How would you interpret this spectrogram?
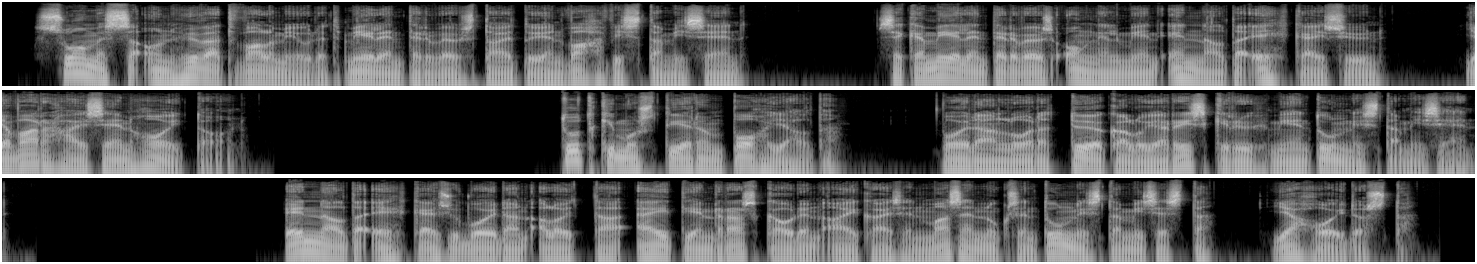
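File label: finnish male narration; voice talents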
